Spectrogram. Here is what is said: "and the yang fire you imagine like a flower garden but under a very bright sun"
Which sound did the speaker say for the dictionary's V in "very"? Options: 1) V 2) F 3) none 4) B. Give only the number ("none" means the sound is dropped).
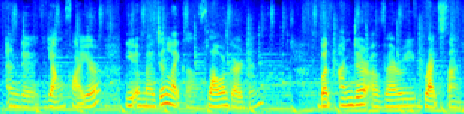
1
